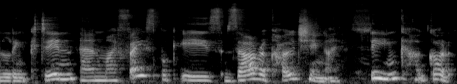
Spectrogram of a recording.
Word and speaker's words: Tzara: So Tzara spelled with a T, just to confuse everybody. Tzara. Don't call me Tarzan. I've been called Tarzan before.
